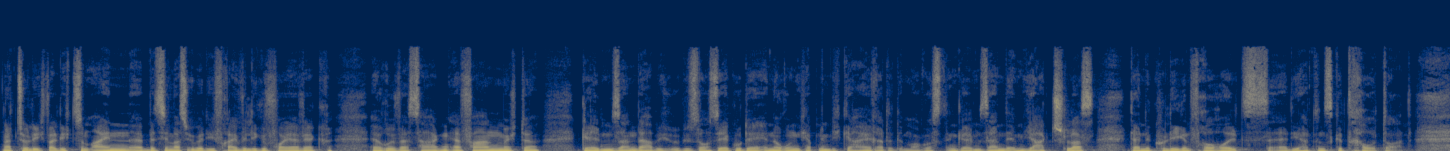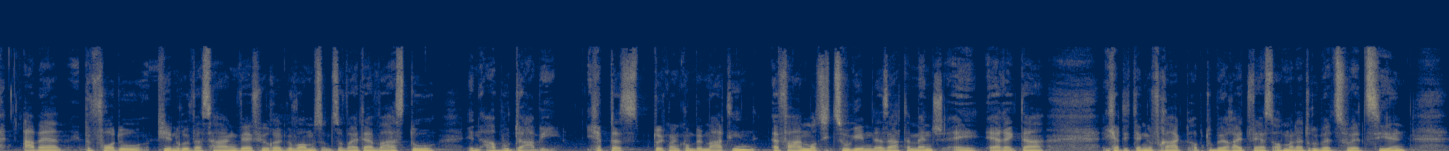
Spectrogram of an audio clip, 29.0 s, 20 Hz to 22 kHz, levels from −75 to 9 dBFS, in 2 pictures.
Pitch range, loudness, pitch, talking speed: 130-150 Hz, -19 LUFS, 140 Hz, 190 wpm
